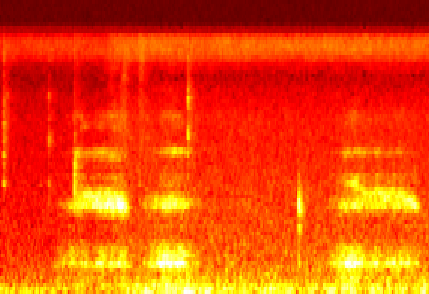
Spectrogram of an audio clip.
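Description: Paper rustles softly.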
